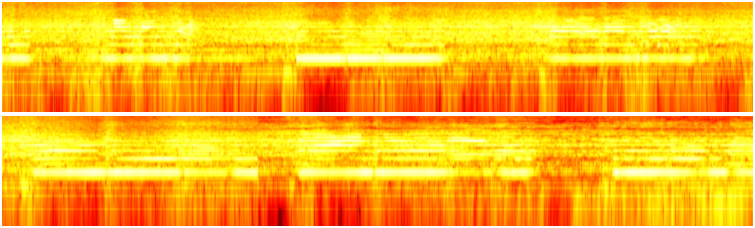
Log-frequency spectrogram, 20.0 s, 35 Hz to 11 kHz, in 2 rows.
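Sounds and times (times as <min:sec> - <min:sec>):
router spindle whining: 0:00.0 - 0:20.0
rushing hiss of cutting: 0:00.0 - 0:20.0.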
